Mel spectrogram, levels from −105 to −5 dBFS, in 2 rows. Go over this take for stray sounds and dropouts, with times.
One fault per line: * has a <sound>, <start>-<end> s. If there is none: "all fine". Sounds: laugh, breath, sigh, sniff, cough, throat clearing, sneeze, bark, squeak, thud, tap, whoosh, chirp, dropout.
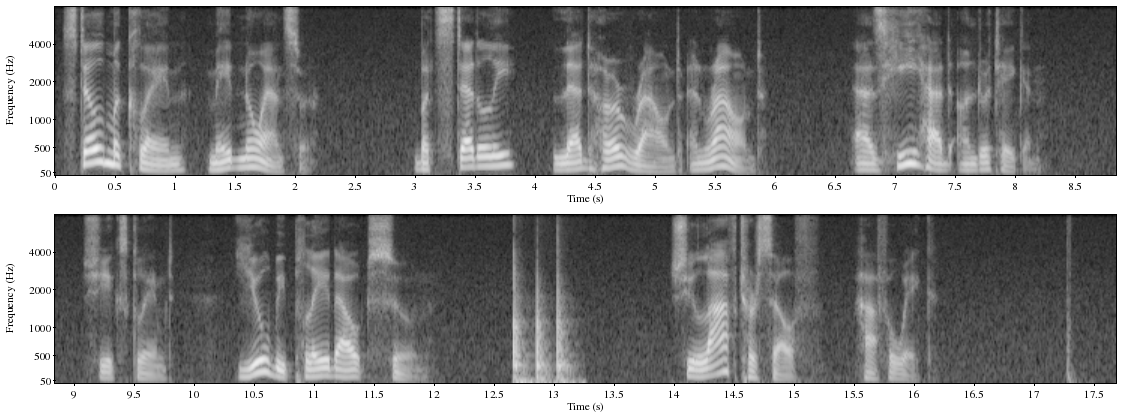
* has a thud, 12.6-13.3 s
* has a thud, 17.3-17.5 s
